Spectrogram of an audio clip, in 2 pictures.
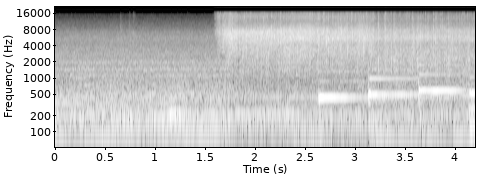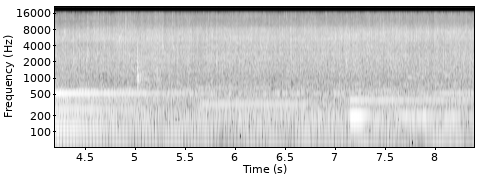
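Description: Grated potato fritters frying in oil in a stainless steel pan: a steady sizzle that starts suddenly about a second and a half in, under soft piano music.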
